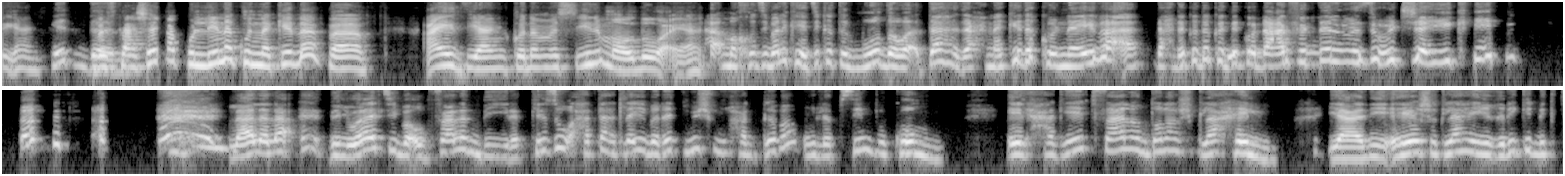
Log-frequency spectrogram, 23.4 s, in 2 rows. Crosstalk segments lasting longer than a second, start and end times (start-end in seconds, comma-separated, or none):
none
